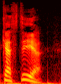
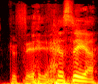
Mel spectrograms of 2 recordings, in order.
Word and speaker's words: Casilla: Alexi Castilla. – Casilla.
